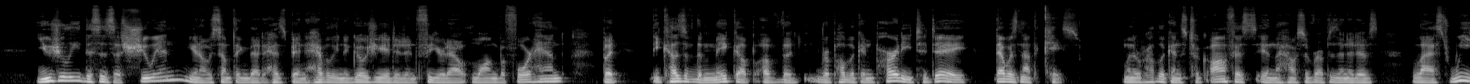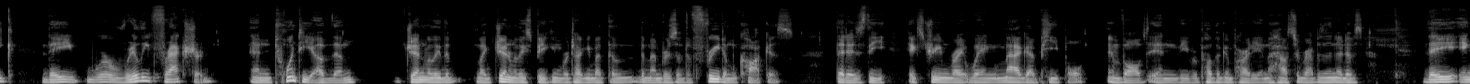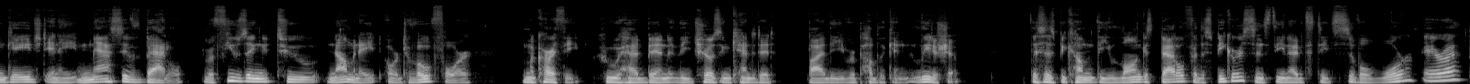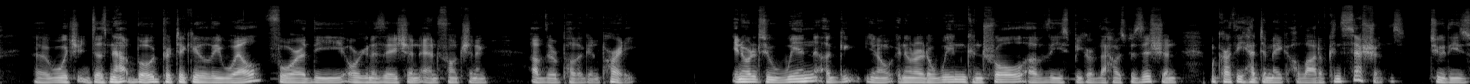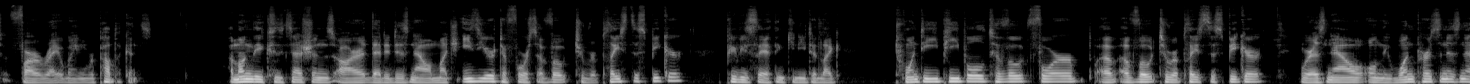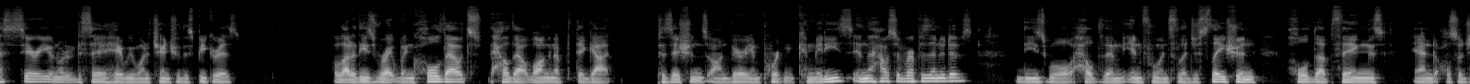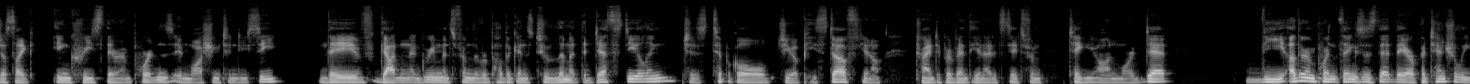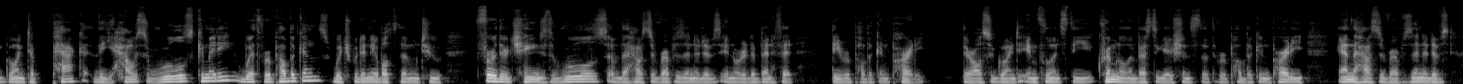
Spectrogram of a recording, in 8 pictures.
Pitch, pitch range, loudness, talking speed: 105 Hz, 95-120 Hz, -23 LUFS, 185 wpm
